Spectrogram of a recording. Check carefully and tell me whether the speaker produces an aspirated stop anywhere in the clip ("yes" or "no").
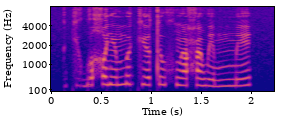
no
